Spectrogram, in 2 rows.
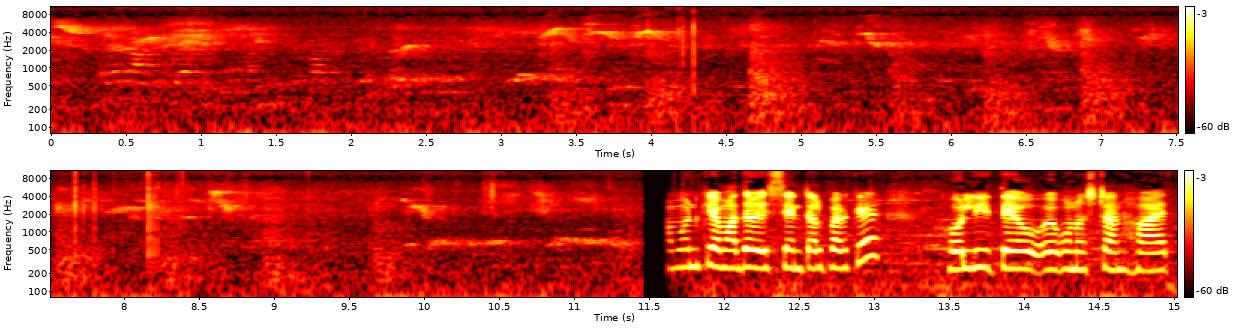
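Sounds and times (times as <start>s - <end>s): small birds chirping: 0.0s - 11.5s.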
